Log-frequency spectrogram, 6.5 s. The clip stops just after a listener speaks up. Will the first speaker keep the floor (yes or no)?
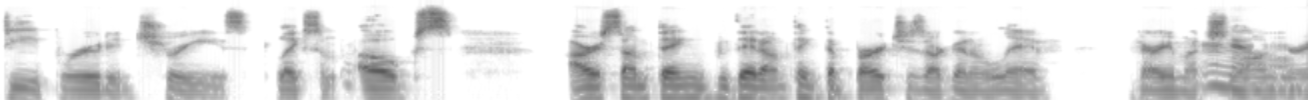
yes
